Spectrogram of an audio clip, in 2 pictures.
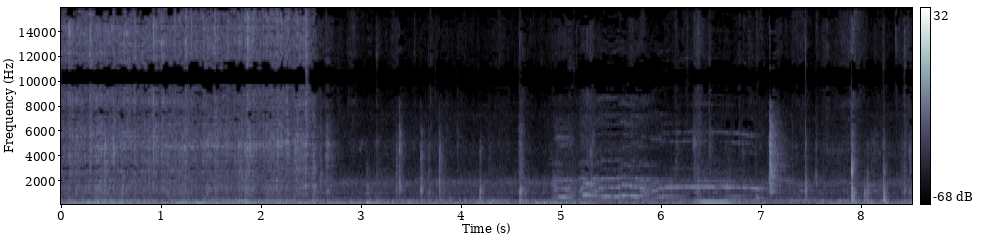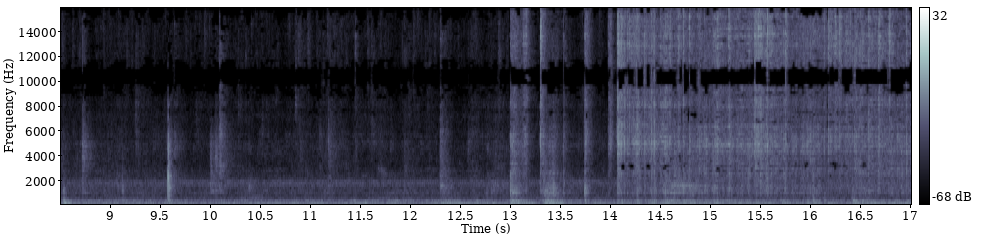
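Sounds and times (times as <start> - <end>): rooster crowing: 4.9 - 7.2.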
